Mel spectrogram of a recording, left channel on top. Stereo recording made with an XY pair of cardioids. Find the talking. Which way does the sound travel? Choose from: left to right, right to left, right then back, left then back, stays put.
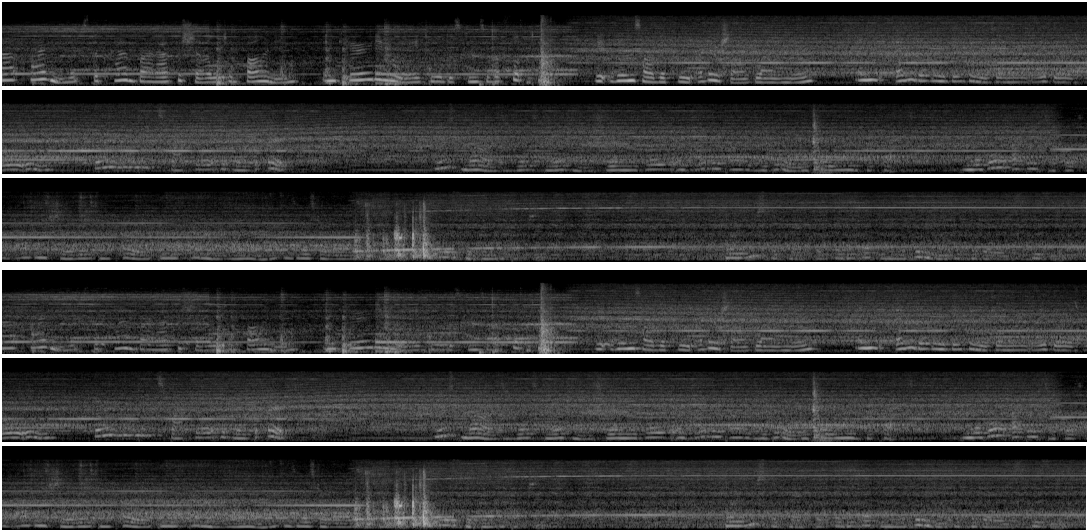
left to right.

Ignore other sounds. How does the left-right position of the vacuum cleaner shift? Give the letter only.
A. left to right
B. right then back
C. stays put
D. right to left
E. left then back
E.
